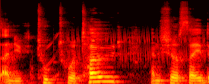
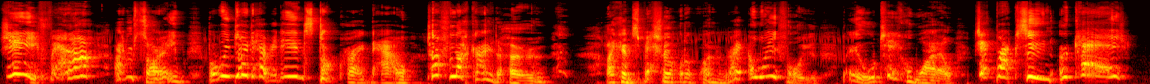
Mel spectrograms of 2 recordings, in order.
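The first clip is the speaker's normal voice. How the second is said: squeaky, sing-song, swooping toad voice, very high. Reading a shop toad's lines aloud in a game: toad voice. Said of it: "I need to be doing, like, a toad voice".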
